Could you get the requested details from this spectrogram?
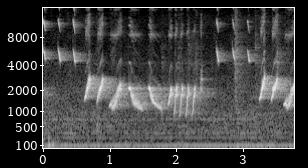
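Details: Local and forest-origin white-rumped shama in lively song: loud, rich downslurred whistles, a quick burst of four rapid falling notes, then further ringing slurred phrases with very high thin overtones.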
